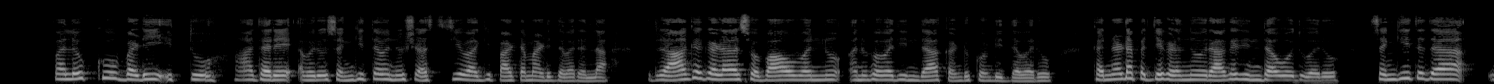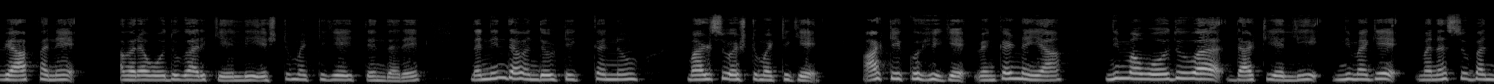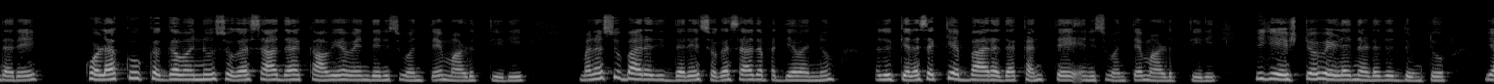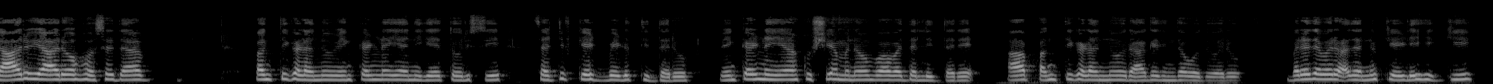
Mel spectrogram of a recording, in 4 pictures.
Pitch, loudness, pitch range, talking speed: 210 Hz, -31 LUFS, 195-230 Hz, 75 wpm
